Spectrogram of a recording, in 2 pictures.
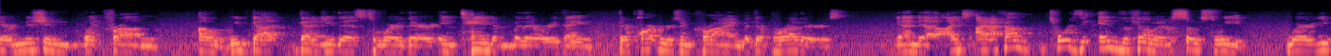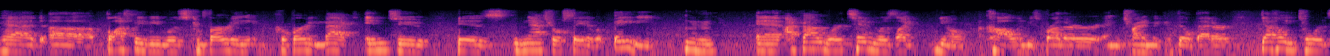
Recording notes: DUE TO AN TECHNICAL ERROR THE AUDIO IS WEIRD IN THIS EPISODE!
